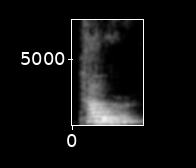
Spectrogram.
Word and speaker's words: power: This word, power, is different in a few ways. The first way is that power has two syllables, and The two words poor only have one syllable.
